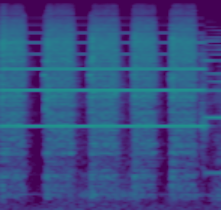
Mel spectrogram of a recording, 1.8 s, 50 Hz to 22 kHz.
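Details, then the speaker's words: Fuel injector removed from a 2005 Honda CR-V K-series engine, bench-powered during DIY cleaning: quick regular ticks about three a second under a hiss of cleaner spray as the injector clicks open and shut normally. "you can hear the injector clicking just a little bit it's a little crude guys and it makes a mess"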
